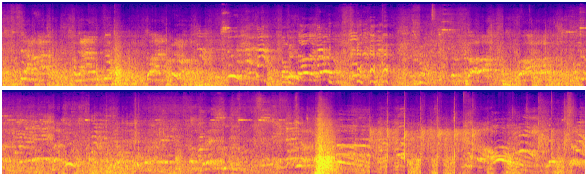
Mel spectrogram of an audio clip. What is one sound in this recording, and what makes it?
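A crowd of spectators shouts and cheers nearby in an echoing hall.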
